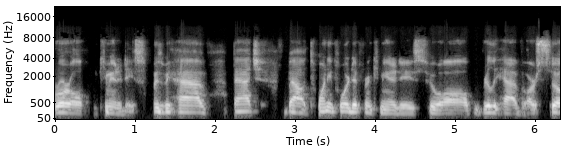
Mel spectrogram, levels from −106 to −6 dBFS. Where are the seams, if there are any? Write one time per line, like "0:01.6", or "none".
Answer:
0:01.2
